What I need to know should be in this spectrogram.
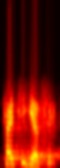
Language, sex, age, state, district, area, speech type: Bengali, female, 18-30, West Bengal, Jalpaiguri, rural, conversation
